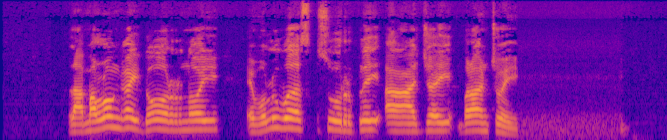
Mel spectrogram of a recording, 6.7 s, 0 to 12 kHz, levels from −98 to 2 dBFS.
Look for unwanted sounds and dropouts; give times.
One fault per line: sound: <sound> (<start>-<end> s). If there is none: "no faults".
no faults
